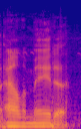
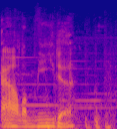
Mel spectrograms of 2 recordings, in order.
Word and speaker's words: Alameda: So there's a town in the San Francisco Bay Area called Alameda, and everyone pronounces it Alameda. Yeah. And it's like, man, it's clearly Alameda.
